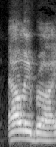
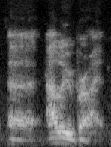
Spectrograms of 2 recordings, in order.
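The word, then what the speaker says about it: Alybright: Oh, they probably pronounce it alubrite because they say aluminum instead of aluminium. Yeah, but it's alley. It's A-L-Y.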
